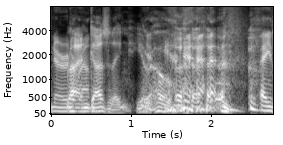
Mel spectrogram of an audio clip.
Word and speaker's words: Gosling: Ryan Gosling plays a new Ryan Gosling. Sorry. Gosling. That's how you pronounce his name.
